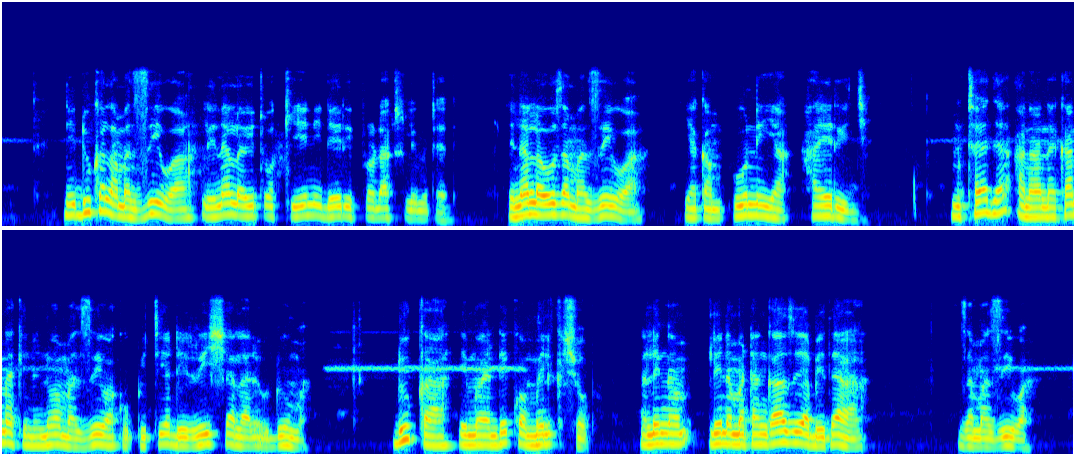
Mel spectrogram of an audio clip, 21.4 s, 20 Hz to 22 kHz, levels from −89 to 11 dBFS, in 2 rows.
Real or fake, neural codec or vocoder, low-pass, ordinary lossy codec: fake; codec, 16 kHz, 16 kbps, FreqCodec, larger model; 7.2 kHz; Opus, 24 kbps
